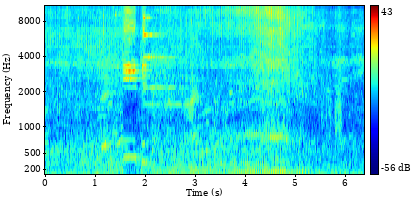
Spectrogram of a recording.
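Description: City street traffic: vehicle engines running past in a steady rumble, with a short horn toot about one and a half seconds in. Voices of passers-by mix in.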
